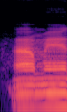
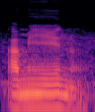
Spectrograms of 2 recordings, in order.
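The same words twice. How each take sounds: First: The long first vowel leans toward e. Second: The first vowel is a short a. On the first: "dibaca panjang tapi dibaca imalah" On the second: "Yang kedua dibaca pendek hamzanya"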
